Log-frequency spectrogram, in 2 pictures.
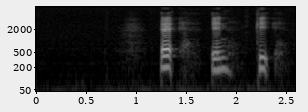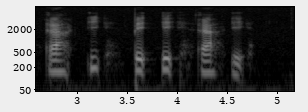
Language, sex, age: Danish, male, 47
